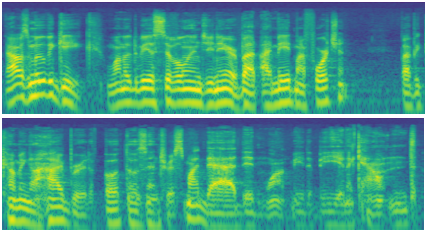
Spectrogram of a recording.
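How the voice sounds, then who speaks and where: A showy rich tech mogul in a game cutscene, rambling through grand stories in a somewhat low voice. He talks in a theatrical, chummy way. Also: brisk, slightly rough. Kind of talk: video game cutscene dialogue.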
